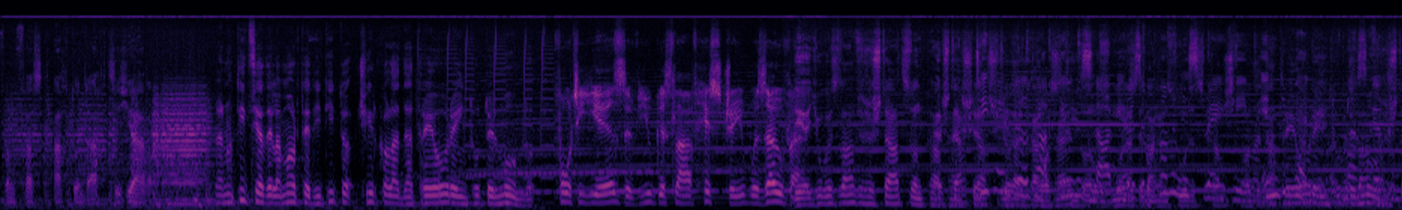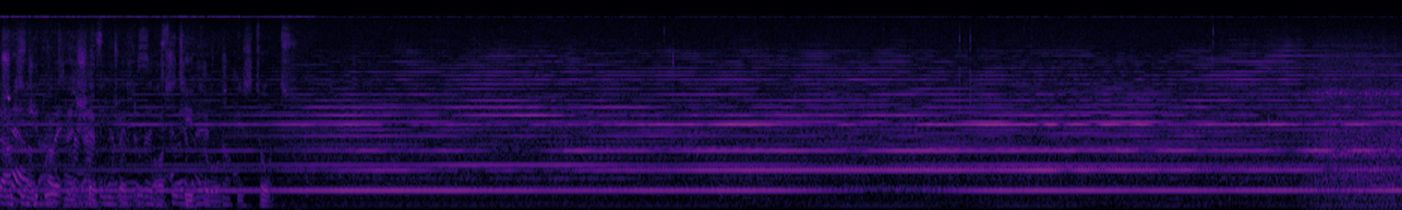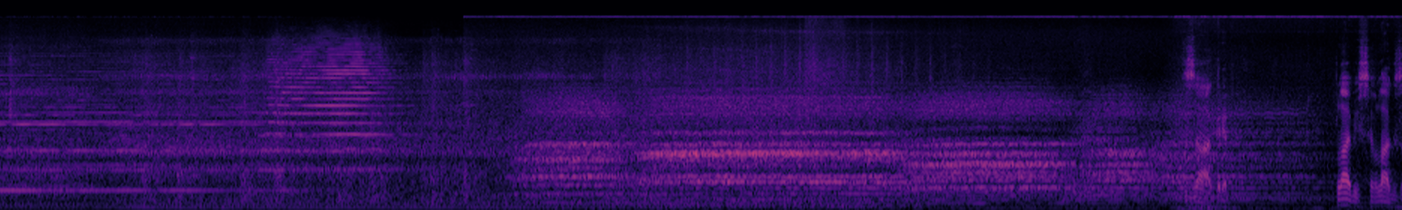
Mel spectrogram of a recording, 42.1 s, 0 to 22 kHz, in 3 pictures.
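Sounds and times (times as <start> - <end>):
choir singing: 4.7 - 16.8, 33.0 - 41.4
siren steady note: 4.7 - 30.8, 33.1 - 41.3
passing train rumble: 24.7 - 41.4.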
